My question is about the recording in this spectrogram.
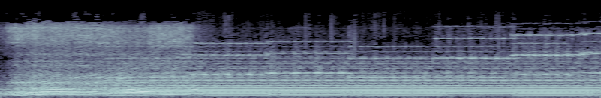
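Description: A car engine revs while driving. Its pitch climbs over the first couple of seconds, then settles into a steady, loud drone that runs to the end.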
